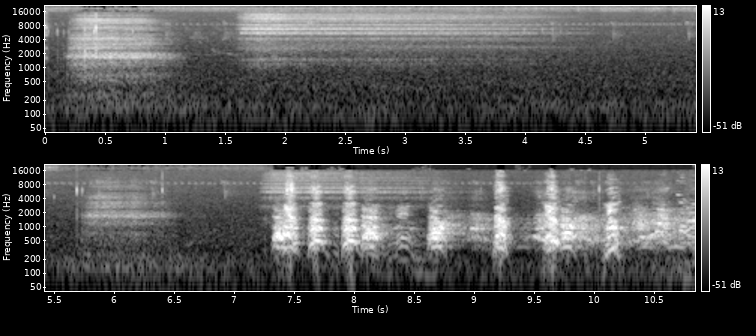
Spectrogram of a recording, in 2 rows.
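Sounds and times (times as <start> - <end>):
dog barking rapidly and loudly: 7.3 - 10.8.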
